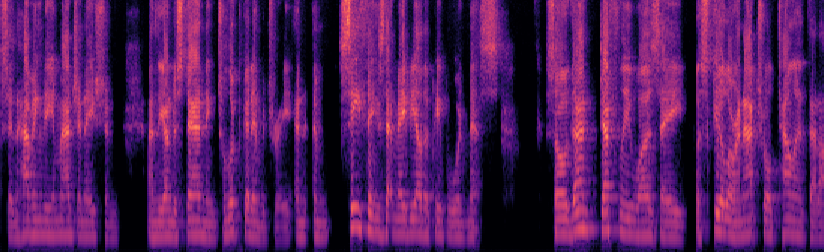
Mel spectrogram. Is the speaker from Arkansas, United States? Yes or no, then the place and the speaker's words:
no; New Jersey, United States; I growing up as a kid in New Jersey, in the shadow of New York City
